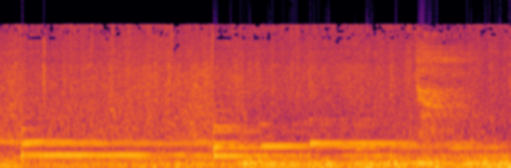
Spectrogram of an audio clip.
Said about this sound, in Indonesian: Dan sialnya, ku dengar petir sudah mulai bergemuruh dan hujan pun turun.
